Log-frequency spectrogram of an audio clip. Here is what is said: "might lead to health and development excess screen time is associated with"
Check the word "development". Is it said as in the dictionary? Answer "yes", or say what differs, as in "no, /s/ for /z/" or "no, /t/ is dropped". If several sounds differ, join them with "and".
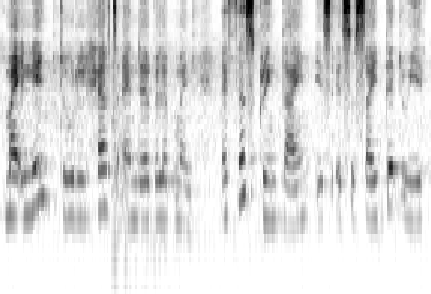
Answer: yes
